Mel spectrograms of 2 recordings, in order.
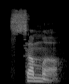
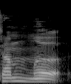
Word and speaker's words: summer: When we are discussing its phonology, make sure that two letters in any word are pronounced once. They are not pronounced differently. For example, if we have a word like summer, so we have a single sound of these two letters, double M letters. So we pronounce it summer, right? We do not summer. This is incorrect.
